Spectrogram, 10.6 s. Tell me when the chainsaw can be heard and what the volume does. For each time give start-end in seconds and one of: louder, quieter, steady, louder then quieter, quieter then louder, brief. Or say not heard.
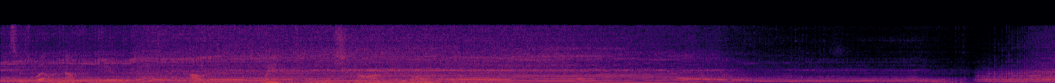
0.0-10.5 quieter.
